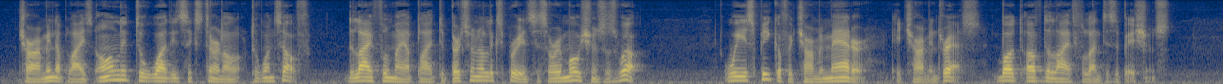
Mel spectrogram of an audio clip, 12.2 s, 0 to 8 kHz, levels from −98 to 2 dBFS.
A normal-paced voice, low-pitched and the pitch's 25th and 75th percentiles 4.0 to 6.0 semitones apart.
Yes: average, 155 wpm; low, 120 Hz; average, 4.7 semitones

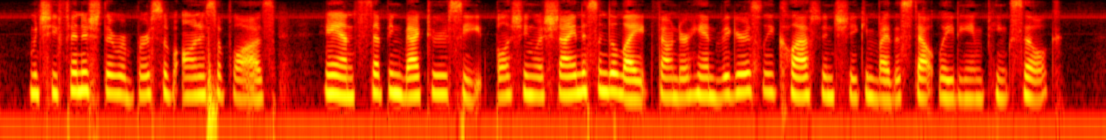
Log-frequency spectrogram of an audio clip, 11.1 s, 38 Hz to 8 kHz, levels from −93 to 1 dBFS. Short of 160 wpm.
No: average, 185 wpm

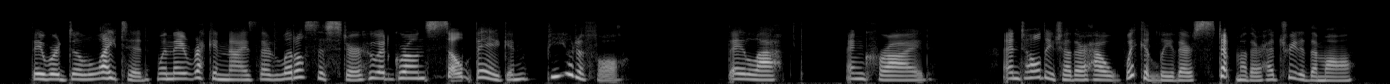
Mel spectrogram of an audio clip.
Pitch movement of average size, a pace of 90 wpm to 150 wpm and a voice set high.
Yes: average, 4.8 semitones; average, 140 wpm; high, 230 Hz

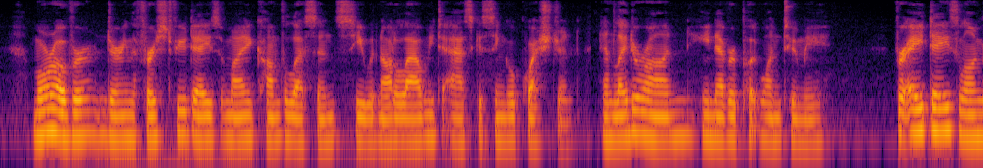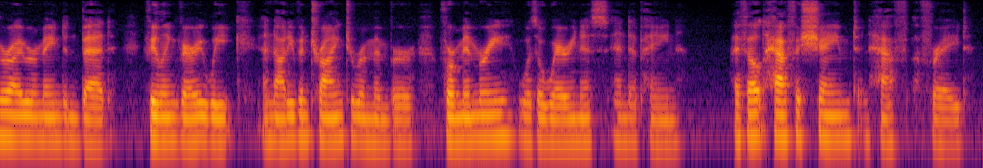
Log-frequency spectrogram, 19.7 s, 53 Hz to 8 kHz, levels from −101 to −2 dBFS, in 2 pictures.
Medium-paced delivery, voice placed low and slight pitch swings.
Yes: average, 185 wpm; low, 125 Hz; narrow, 1.6 semitones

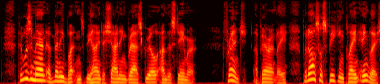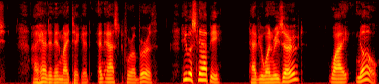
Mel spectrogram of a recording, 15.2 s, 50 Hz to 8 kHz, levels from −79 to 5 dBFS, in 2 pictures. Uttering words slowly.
No: average, 160 wpm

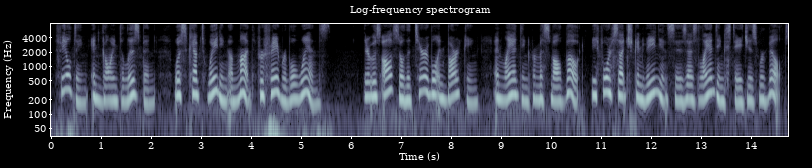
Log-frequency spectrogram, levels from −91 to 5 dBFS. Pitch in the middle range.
No: high, 210 Hz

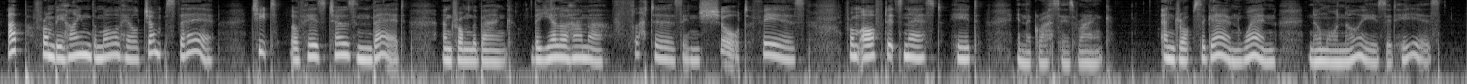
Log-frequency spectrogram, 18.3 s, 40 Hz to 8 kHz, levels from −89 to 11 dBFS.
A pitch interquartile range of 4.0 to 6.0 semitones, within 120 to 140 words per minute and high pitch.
Yes: average, 4.9 semitones; slow, 135 wpm; high, 205 Hz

